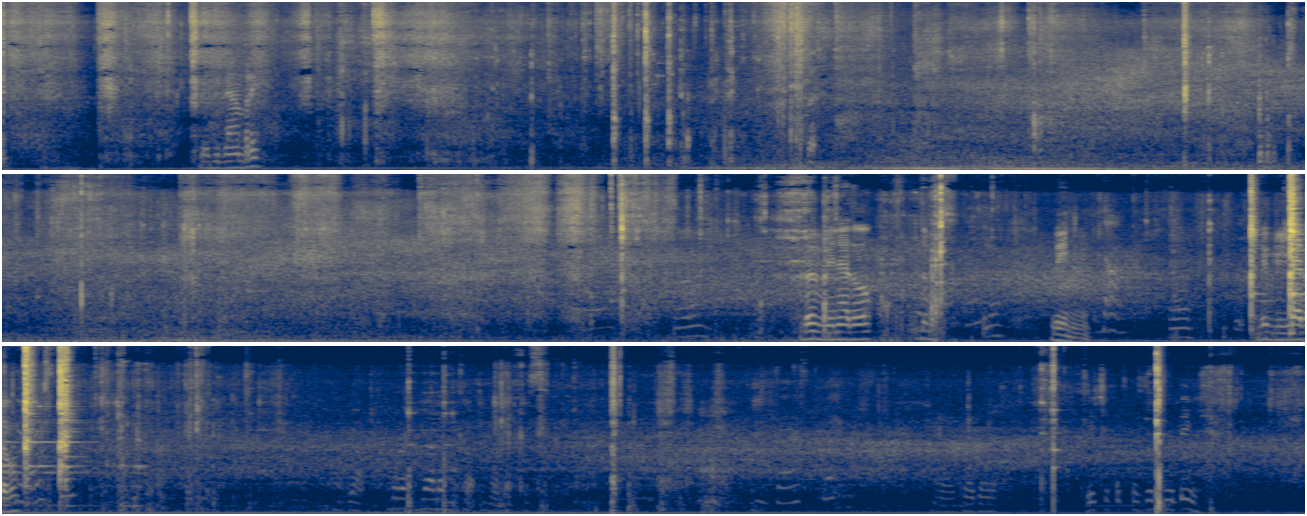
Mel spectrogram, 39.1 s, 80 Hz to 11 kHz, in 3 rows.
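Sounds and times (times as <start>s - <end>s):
wet cement scraped by hand: 0.0s - 6.1s, 7.1s - 20.0s
small scrapes and knocks: 0.0s - 22.6s, 30.2s - 33.5s, 37.6s - 39.0s.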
